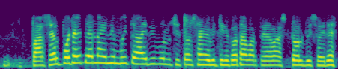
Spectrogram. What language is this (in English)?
Odia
